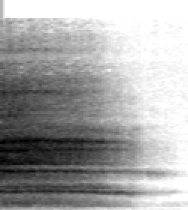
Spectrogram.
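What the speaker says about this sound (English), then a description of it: "Exhale." A long, airy exhale during a guided breathing exercise, starting strong and fading gradually over about a second and a half, heard alone without speech.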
